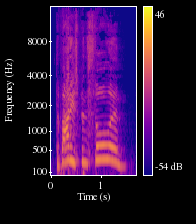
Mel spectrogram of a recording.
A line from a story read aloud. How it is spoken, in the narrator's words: somebody yell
